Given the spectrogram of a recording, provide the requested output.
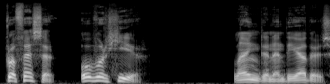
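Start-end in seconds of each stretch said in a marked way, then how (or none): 0.1-1.4 put-on high, eager call in a Turkish accent; excited call. Guide hailing Professor across the courtyard, eager Turkish-accented call. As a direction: wave him over with a lilting Turkish accent. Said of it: "waving his arms excitedly".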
